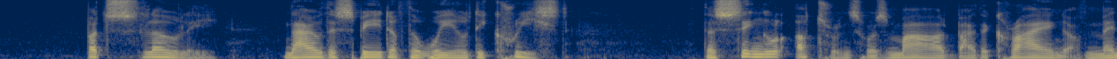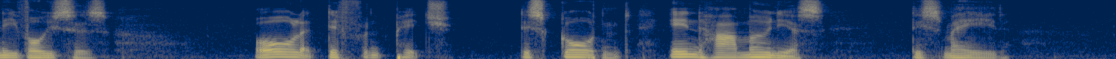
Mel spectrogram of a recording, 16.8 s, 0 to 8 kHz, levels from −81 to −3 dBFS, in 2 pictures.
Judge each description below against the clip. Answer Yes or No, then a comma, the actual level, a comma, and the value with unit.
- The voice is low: Yes, low, 105 Hz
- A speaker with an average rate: No, slow, 95 wpm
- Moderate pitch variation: Yes, average, 4.3 semitones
